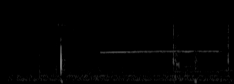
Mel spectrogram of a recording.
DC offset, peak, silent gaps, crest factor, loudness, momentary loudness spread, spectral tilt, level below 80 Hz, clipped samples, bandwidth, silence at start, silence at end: under 0.1%; -20 dBFS; none; 34 dB; -52 LUFS; 18 LU; -2.5 dB/octave; -86 dBFS; under 0.1%; 11 kHz; 0.05 s; 0 s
